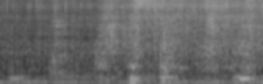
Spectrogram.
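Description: Curry leaves hit hot oil in a pan while making gongura pulihora, giving a steady close sizzle and crackle with faint stirring scrapes, no voices.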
